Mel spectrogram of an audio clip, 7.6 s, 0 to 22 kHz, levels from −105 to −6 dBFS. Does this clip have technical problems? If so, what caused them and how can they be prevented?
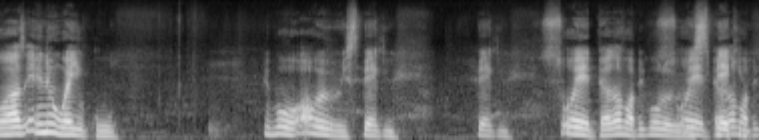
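Yes, there's a doubled audio track from 4.77 s to the end: a second copy of the speech cuts in abruptly, trailing about a second behind and roughly 5 dB quieter, with no room tail. It's likely a second, slower capture path getting mixed in. Mute or route out any duplicate input before recording.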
